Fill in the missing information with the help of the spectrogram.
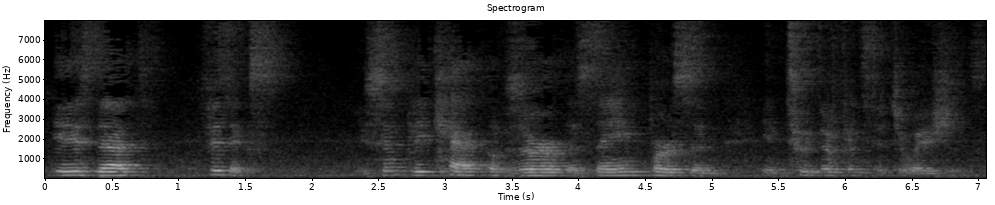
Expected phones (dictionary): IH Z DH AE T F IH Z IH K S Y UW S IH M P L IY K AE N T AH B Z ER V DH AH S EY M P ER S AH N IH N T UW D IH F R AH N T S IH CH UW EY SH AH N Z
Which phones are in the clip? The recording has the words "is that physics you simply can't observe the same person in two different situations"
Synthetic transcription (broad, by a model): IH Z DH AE T F IH Z IH K S Y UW S IH M P L IY K AE N T AH B Z ER V DH AH S EY M P ER S AH N IH N T UW D IH F R AH N T S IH CH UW EY SH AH N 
